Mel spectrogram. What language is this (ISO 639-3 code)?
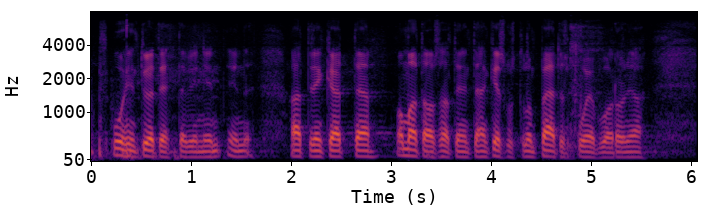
fin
